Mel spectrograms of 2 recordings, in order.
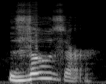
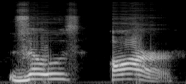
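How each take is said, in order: First: The two words run together as one blended sound. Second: The two words are pronounced clearly and separately. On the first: The speaker calls it right. "Consonant and vowel blended" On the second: The speaker calls it wrong. "Don't say it like"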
